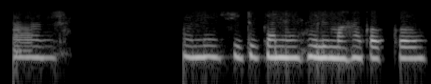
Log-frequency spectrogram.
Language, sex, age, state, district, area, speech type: Santali, female, 18-30, West Bengal, Jhargram, rural, conversation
